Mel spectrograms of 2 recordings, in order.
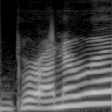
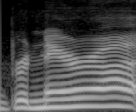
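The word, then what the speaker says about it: Brunnera: Down below, we have some of the beautiful brunner or branera. Again, um, doesn't matter how you say it.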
